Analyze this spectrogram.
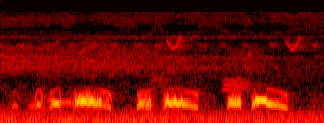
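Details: Spotted dove coos played to lure wild birds into traps: short rolling coo phrases in uneven bursts over low background rumble, with faint higher bird chirps.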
